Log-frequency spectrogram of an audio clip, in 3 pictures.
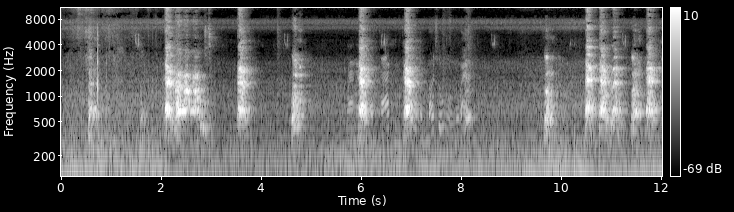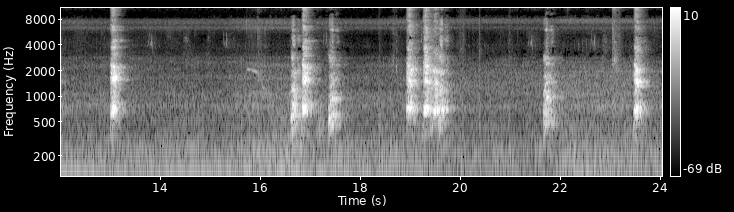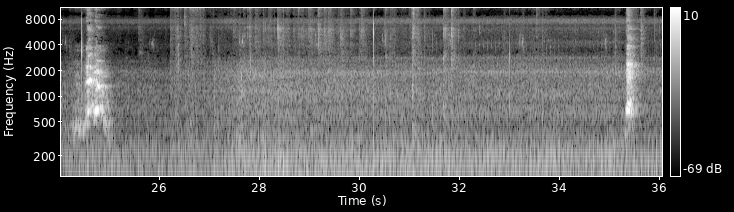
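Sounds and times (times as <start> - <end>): dog barking: 0.5 - 0.9, 2.0 - 4.0, 4.6 - 5.0, 5.9 - 7.3, 8.0 - 8.3, 9.6 - 12.2, 13.0 - 13.4, 16.6 - 17.8, 18.9 - 20.0, 21.6 - 22.1, 23.4 - 25.2, 35.3 - 35.8.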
